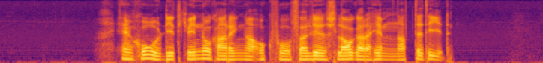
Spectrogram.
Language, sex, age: Swedish, male, 38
